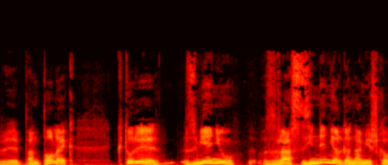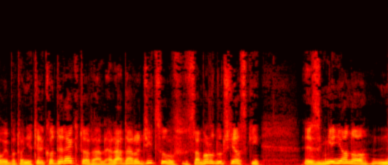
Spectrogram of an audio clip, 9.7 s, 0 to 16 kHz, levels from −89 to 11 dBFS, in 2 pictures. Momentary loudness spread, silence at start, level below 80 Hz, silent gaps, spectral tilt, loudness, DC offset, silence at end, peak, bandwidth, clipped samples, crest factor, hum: 10 LU; 0 s; -50 dBFS; none; -6 dB/octave; -21 LUFS; under 0.1%; 0 s; -6 dBFS; 11.5 kHz; under 0.1%; 16 dB; none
